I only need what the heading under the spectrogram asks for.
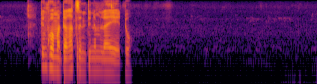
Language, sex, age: Swati, male, 21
